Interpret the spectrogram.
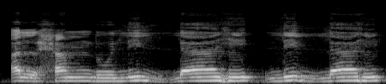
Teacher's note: لفظ اللہ سے پہلے جب زبر آ جائے، پیش آ جائے تو اس وقت لفظ اللہ کو موٹا پڑھا جائے گا. اگر لفظ اللہ سے پہلے زیر آ جائے تو پھر وہاں لفظ اللہ کو باریک پڑھا جاتا ہے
